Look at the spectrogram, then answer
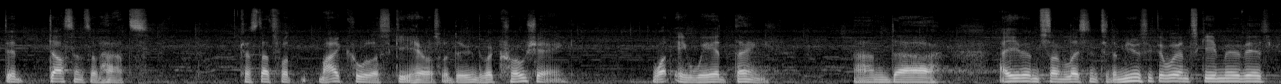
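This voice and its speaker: Gravelly, mellow guy. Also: medium pitch, steady tone, a little slow, soft background music. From Sweden. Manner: laid-back, slangy and enthusiastic. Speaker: pro skier. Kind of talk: casual reaction commentary on video clips.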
